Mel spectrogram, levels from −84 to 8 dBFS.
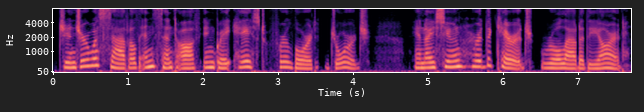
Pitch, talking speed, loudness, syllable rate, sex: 230 Hz, 180 wpm, -16 LUFS, 4.3 syllables/s, female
